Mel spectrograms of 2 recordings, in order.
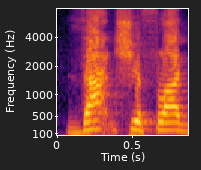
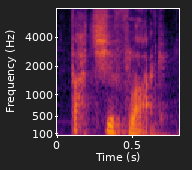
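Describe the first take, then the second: First: Said in the usual way. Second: Breathy whisper, much softer; whispered aside. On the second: Acted. Whispering the new flag idea to New Zealand, hushed. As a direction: say it under your breath like a secret.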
